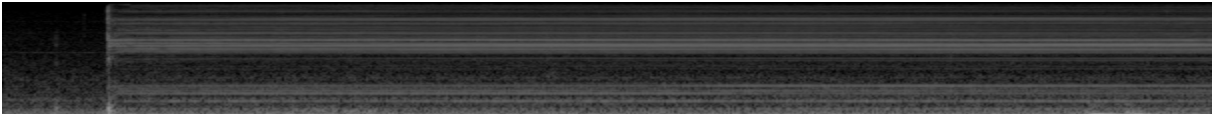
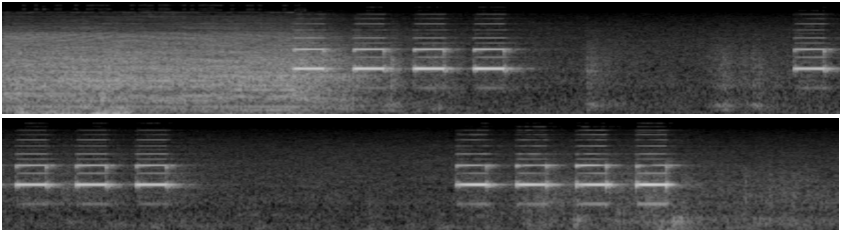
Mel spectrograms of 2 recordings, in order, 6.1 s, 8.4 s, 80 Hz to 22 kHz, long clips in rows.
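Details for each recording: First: Eufy Robovac 11 roller brush motor after a drop of oil, run at 12 volts drawing about 0.09 amp: smooth, steady high-pitched whir with even hum, no squeal or scraping; running normally. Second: Eufy Robovac 11 robot vacuum, several years old, brand-new battery: steady red light with groups of four sharp high beeps every two to three seconds; error code means roller brush stuck, and the roller is not turning.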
